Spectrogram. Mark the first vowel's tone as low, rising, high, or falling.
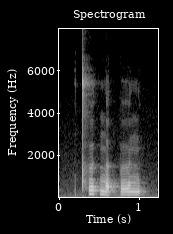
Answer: high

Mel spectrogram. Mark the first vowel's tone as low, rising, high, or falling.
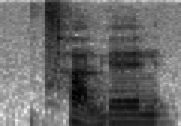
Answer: falling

